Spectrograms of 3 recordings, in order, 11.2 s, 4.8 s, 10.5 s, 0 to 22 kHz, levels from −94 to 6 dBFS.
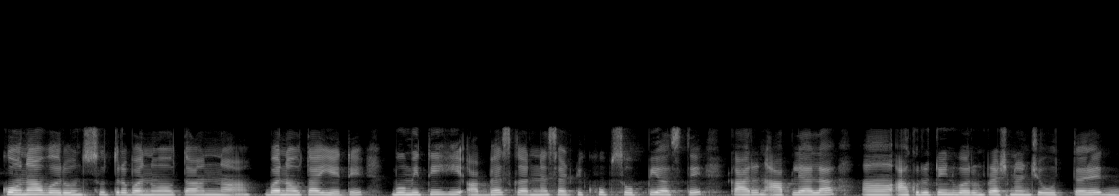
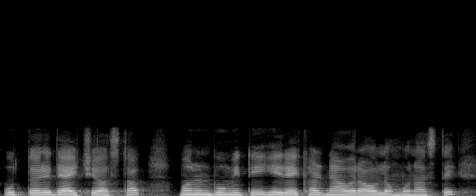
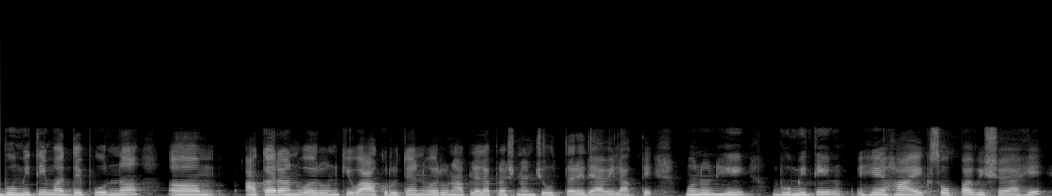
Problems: constant background noise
